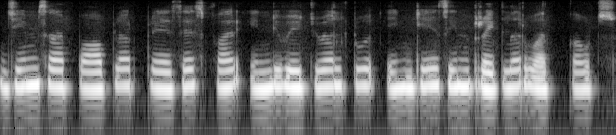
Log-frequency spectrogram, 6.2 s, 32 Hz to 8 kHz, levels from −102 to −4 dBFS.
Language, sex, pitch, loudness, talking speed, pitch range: English, female, 225 Hz, -16 LUFS, 105 wpm, 215-235 Hz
